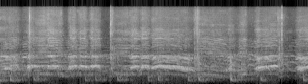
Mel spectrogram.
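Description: A large group of men chanting and shouting together in repeated rhythmic phrases: the call-and-response cries of an Aranmula snake-boat crew in procession.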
